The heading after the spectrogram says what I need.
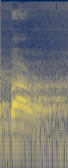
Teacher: ro-nya dibaca tebal ya, karena sebelum huruf ro ada huruf yang berbaris fathah, dibacanya bar.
